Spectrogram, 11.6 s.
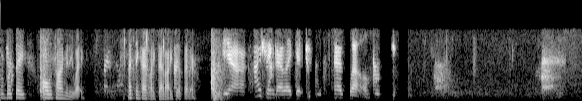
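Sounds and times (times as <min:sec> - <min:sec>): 
speech: 0:00.0 - 0:01.8, 0:02.6 - 0:08.0
small dog yipping: 0:08.6 - 0:09.0, 0:10.8 - 0:11.3.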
